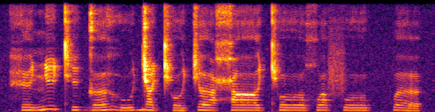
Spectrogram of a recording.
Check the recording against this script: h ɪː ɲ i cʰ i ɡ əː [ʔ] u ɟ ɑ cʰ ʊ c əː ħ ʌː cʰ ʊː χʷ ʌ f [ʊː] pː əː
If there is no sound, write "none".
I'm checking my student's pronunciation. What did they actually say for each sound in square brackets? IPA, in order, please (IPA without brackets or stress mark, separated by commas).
ɦ, ʊː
